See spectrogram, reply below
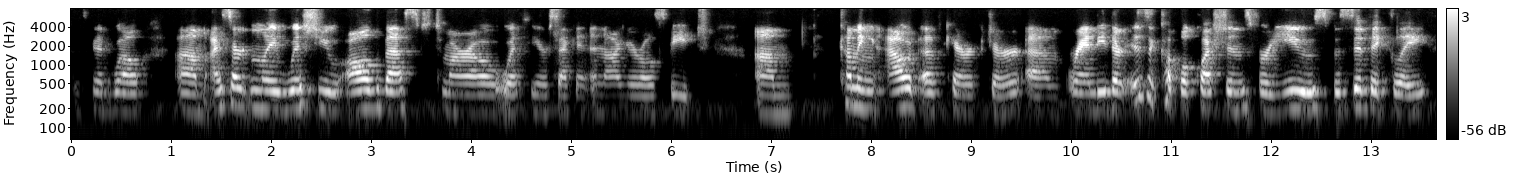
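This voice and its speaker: A woman moderates an interview and passes along questions in a polite, somewhat hesitant way. She often fills her pauses with ums. Her voice is a little lower than most women's. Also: fairly even intonation, roomy sound, poor audio.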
